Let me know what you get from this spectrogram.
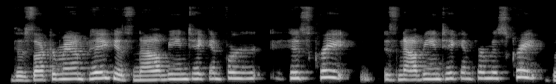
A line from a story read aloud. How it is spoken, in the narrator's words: boomed the voice of the loudspeaker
